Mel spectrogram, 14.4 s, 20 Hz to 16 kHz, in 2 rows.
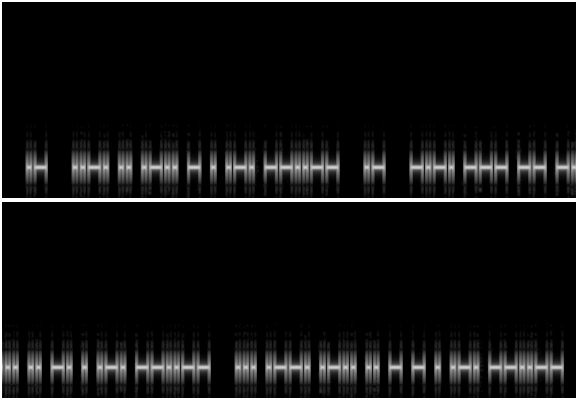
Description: Morse code, heard as a keyed tone, about 25 wpm, 600 Hz. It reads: A FILTER, A COMBINER, SPLITTER,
